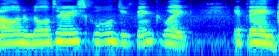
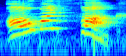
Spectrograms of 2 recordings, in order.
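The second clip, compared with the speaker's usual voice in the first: high, loud and slow cry of disbelief; exasperated outburst; 13 semitones higher, 13 dB louder, slower than usual. Real, not acted. Fed up with the story's principal, a loud exasperated cry. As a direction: let the frustration burst out.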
